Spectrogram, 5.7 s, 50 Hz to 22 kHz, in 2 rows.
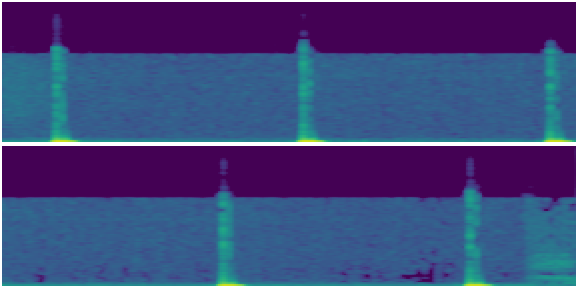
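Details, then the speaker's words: Regular low, dull heart thuds at about 49 a minute during a cardiovascular exam demonstration. This illustrates the first heart sound (S1), produced by mitral and tricuspid valve closure. It is longer and lower-pitched than S2 and best heard at the central focus. "a primeira bulha corresponde ao fechamento das válvulas mitral e tricúspide sendo que o melhor ponto de ausculta é o foco central seu som é mais prolongado e mais grave do que o da segunda bolha"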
